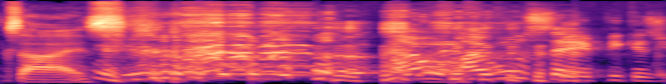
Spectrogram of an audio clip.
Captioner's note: players laughing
